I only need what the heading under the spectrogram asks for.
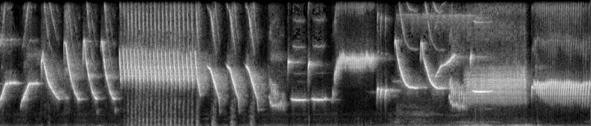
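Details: Local canary in full song, used to prompt other competition songbirds to sing. Rapid falling chirps and a buzzy trill lead into varied whistles and slides, with loud rolled trills near the end.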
